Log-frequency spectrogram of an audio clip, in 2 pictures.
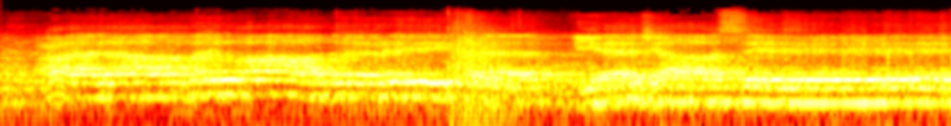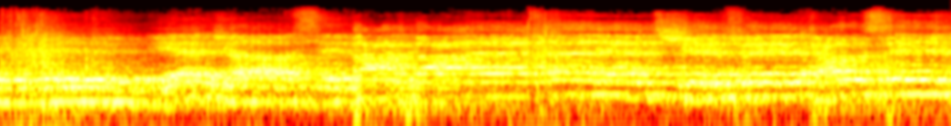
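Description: A male radood chanting an Arabic Shia lament (latmiya) into a microphone, in long melodic phrases with some notes held for a second or more.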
